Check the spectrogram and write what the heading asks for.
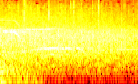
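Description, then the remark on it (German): The audience at a concert by Cuban pianist with a band applauds steadily. Dense clapping from many hands forms a continuous, fairly loud wash of sound with no voices standing out. “Tja, und Sie hören, da waren nicht wenige Menschen im Publikum beim Konzert des kubanischen Pianisten … mit der ….”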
